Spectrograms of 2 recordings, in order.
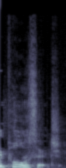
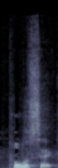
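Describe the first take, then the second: First: Pulisic as "PULL-ih-sitch"; Pulisic stressed on the first syllable, ending in "ch"; own pronunciation. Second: Pulisic said with a hard k ending; Pulisic as "PULL-ih-sick", ending in k; quoted pronunciation. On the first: Shown as a demonstration. Co-host giving his own version, Pulisic as "PULL-ih-sitch". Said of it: "I say Pulisic". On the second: Retold or imitated. Quizzing co-hosts on a player's name, Pulisic ending in a hard k. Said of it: "Jared just said Pulisic".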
